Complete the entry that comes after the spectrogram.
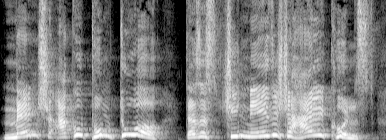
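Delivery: high, drawn-out exclamation; exasperated explaining. Acted. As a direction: impress it on him, pitched high. Wife explains impatiently to husband.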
